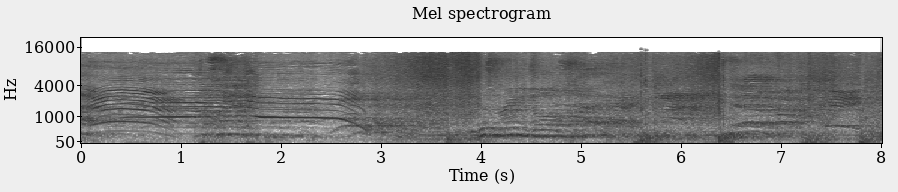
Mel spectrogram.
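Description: Bodies slam onto a wrestling ring's mat with heavy thuds.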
